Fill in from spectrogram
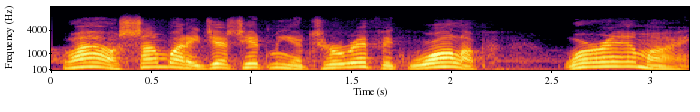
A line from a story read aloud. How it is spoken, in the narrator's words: His head hurts, and he exclaims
